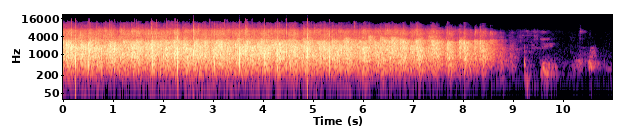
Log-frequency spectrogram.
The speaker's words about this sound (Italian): Vi ringrazio. Posso chiedere un applauso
